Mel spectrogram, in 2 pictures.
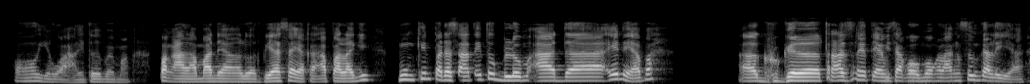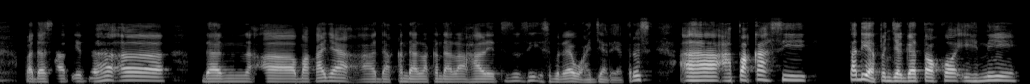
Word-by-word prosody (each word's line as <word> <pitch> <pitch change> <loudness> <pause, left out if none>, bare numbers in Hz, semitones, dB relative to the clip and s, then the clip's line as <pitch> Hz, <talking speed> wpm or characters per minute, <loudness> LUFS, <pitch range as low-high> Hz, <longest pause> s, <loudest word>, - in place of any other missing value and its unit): Oh, 155 +1 -9
iya. 140 -4 -10
Wah, 115 -6 -8
itu 110 +3 -11
memang 115 -2 -13 0.3
pengalaman 130 0 +2
yang 135 -1 0
luar 130 -1 -2
biasa 150 +1 +2
ya, 145 - +2
Kak, 135 -1 -6
apalagi 145 +9 +1 0.2
mungkin 225 +4 -1
pada 210 -5 +4
saat 190 -1 +2
itu 250 +3 0
belum 185 -3 +3
ada 175 0 +3
ini, 235 +1 +2
apa, 235 +12 0 0.9
eee, 155 0 +3
Google 175 +3 +7
Translate 185 +3 0
yang 165 - +1
bisa 165 +1 0
ngomong 165 0 -1
langsung 170 +6 -3
kali 150 -8 -1
ya 115 - -10 0.3
pada 135 0 -5
saat 135 0 -9
itu, 145 -1 -13
heeh, 190 0 0 0.4
dan, 135 0 -2 0.2
eee, 135 0 -2
makanya 155 +4 -4 0.4
ada 120 0 -11
kendala-kendala 125 -1 -7
hal 125 +1 -5
itu 125 0 -10
su 165 - -13
sih 180 +3 -14
sebenarnya 135 +1 -5
wajar 110 +1 -12
ya. 100 -1 -17
Terus, 200 +1 -7 0.2
eee, 185 0 +6
apakah 200 +5 +3
si, 195 0 -7 0.4
tadi 220 +1 +4
ya, - - -2
penjaga 165 -2 +1
toko 175 +1 +2
ini, 175 +3 -5
165 Hz, 155 wpm, -22 LUFS, 135-185 Hz, 0.9 s, Google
